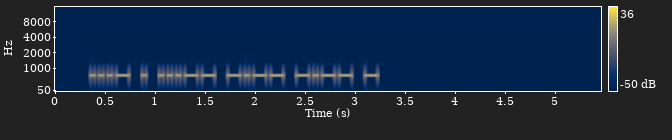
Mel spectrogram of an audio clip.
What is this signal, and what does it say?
Morse code, heard as a keyed tone, about 28 wpm, 700 Hz. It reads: VE3YYT
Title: DXCC-100 Call Signs - 6 Characters - 28wpm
